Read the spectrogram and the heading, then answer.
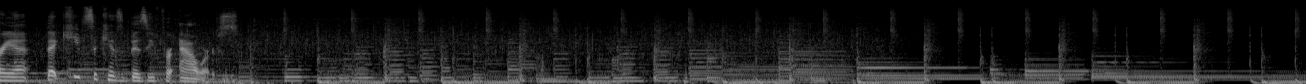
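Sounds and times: music with plucked notes and bass: 0:00.0 - 0:12.0.

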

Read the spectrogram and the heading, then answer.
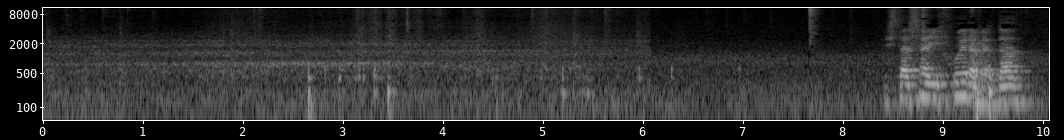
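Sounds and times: soft low bumps: 0:00.0 - 0:06.4
steady background hiss: 0:00.0 - 0:10.0.

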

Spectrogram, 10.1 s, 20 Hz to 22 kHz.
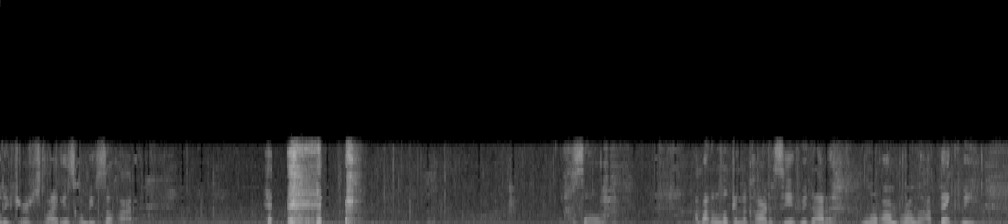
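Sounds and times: woman coughing: 0:02.7 - 0:03.6.

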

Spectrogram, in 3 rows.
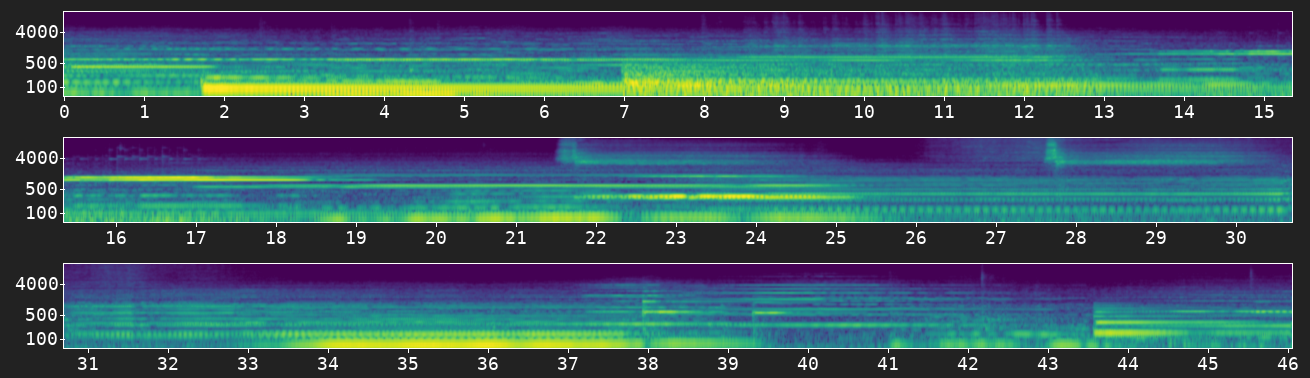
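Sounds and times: chamber ensemble dark texture: 0:00.0 - 0:46.0
high ringing tone: 0:13.8 - 0:19.4.

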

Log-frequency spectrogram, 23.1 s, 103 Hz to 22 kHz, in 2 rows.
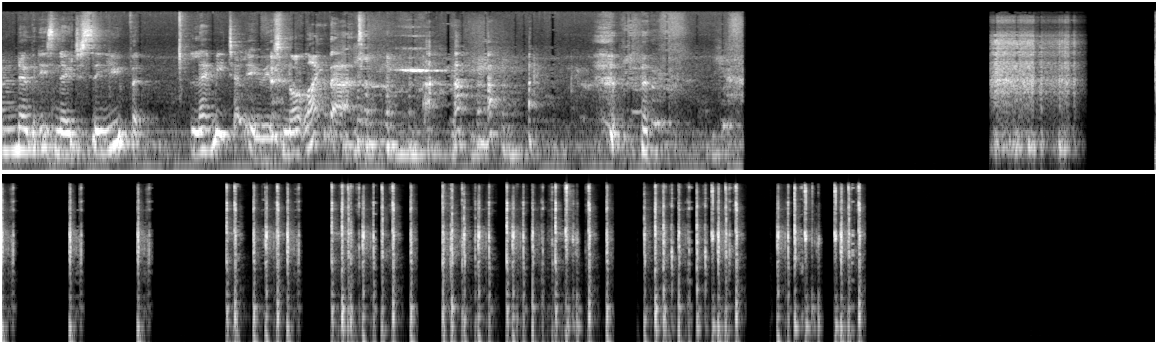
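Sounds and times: burst of noise: 0:09.9 - 0:10.9
keyboard typing: 0:11.5 - 0:13.1, 0:13.8 - 0:20.2.

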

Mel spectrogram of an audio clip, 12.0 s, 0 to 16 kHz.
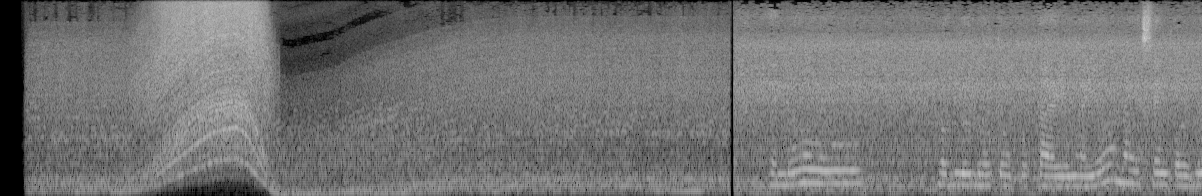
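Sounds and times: steady low hum and hiss: 0:04.4 - 0:12.0.

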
